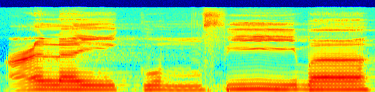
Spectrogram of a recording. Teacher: fi kasrah bertemu ya sukun 2 harokat kita panjangkan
